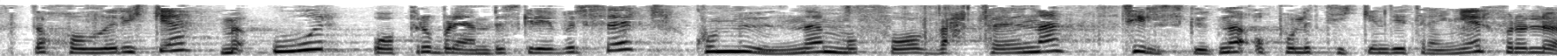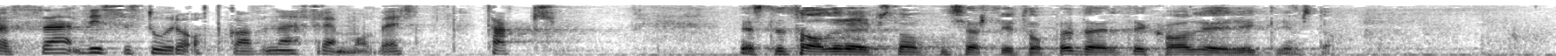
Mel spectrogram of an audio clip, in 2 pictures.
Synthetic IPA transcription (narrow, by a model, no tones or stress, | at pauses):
d̪̥ɛhɔlːəɾɪkːəmɛuːɾɔpʰɾʊbleːmbəskɾiːʋəlsəɾkʰʊmʉːnənəmɔfoːʋæʈʰːœʏənət̪ʰɪlskʉd̪ən̩əʔɔpʰʊlɪt̪ʰɪkːənd̪ɪt̪ʰɾɛŋːəɾfɔɾɔløːsəd̪ɪsːəst̪uːɾə̰ʔɔpɡɑːʋənəfɾɛmːo̰ːʋə̰ɾ | t̪ʰɑkː | nɛst̪ət̪ʰɑːləɾæɾɛpɾəsən̩t̪ɑnt̪n̩çæʂʈət̪ʰɔpːəd̪æɾɛt̪əɾkʰɑɭeɪɾɪklɪmst̪ɑ̰ː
